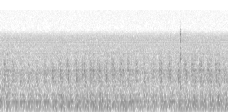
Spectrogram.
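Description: Steady low background hum and hiss picked up by the narrator's microphone, with a single faint click, as of a computer mouse, near the end.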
